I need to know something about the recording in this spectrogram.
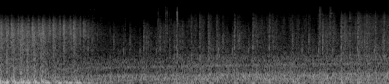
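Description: A rifle is reloaded with metallic clicks.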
